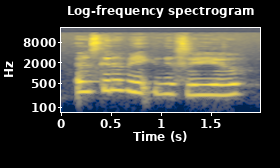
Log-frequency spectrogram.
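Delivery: speech broken by yawns. A vlogger filming in the rain talks to viewers, yawning while talking. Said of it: "I'm yawning a lot".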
